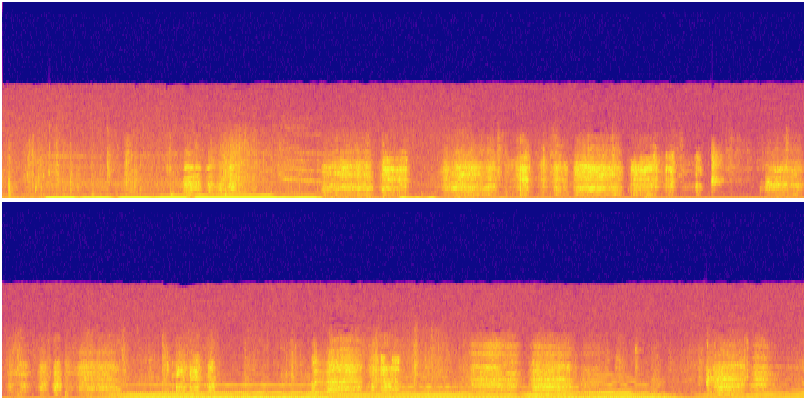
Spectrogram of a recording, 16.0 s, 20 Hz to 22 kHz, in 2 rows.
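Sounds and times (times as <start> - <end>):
orchestral chords: 9.0 - 16.0
low held music note: 9.1 - 16.0
man panting heavily: 11.0 - 16.0.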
